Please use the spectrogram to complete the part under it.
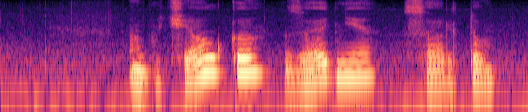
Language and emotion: Russian, neutral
